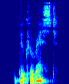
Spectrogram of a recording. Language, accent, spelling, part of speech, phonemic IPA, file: English, Southern England, Bucharest, proper noun, /ˌb(j)uːkəˈɹɛst/, LL-Q1860 (eng)-Bucharest.wav
- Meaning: 1. The capital city of Romania 2. The capital and largest city of Ilfov County, Romania 3. The Romanian government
